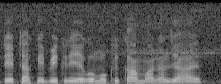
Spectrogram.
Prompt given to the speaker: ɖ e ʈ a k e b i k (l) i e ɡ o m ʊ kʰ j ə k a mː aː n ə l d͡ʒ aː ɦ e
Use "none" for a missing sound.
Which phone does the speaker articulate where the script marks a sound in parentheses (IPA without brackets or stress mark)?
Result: ɾ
